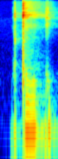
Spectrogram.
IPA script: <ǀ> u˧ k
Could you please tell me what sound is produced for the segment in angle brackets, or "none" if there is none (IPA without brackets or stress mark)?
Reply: t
